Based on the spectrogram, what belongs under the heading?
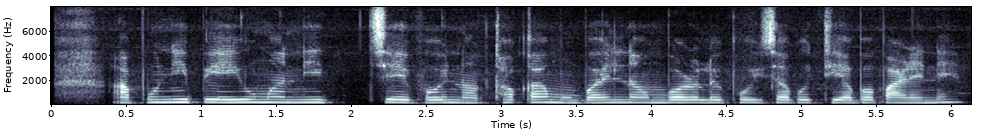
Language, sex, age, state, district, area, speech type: Assamese, female, 30-45, Assam, Nagaon, urban, read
